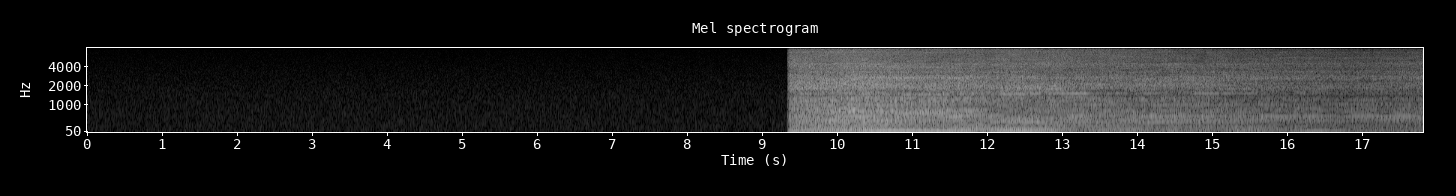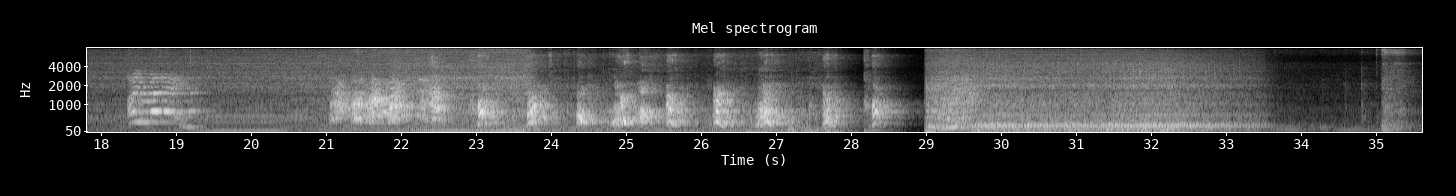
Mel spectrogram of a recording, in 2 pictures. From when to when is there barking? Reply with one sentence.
You can hear the barking from 21.1 to 28.6 s.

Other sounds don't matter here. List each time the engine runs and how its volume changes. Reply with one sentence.
The engine can be heard from 9.3 to 23.8 s, getting quieter then louder; and from 28.9 to 35.5 s, getting quieter.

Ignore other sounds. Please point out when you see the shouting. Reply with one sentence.
You can hear the shouting from 18.4 to 19.4 s.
